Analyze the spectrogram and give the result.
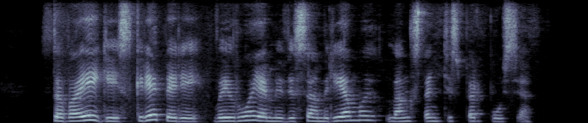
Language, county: Lithuanian, Vilnius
